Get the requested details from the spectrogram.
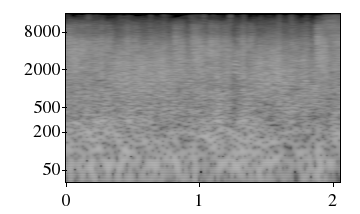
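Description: A fireball bursts with a loud blast.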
